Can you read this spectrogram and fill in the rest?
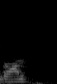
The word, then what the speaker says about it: Blum: His name is supposed to be Blum.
